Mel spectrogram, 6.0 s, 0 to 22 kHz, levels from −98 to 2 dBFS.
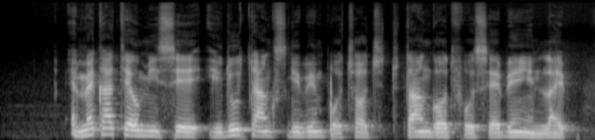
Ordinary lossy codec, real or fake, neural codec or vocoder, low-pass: none; real; none; none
